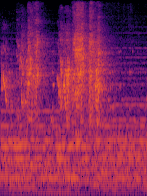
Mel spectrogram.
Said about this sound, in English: He touches a picture on the wall. The birds in the picture sing.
